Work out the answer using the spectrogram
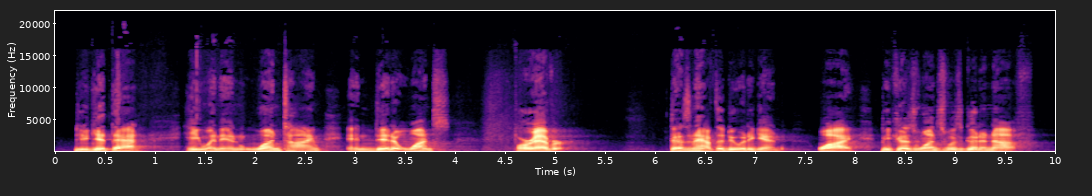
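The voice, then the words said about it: Excited, raised loud voice. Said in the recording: “why am I getting a little excited on that? ... Why am I raising my voice a little bit?”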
